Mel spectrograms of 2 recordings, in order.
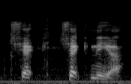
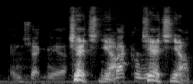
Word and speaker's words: Chechnya: Moscow has sent troops into Georgia and fought 2 wars in Chechnya. Chechnya, but go on.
